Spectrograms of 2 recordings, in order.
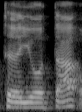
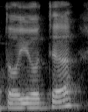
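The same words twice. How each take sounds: First: Toyota with a reduced first vowel, tuh-YO-ta; first rejected variant. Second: Toyota with a reduced last vowel, toh-YO-tuh; second rejected variant. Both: Shown as a demonstration. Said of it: "not Toyota or Toyota".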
